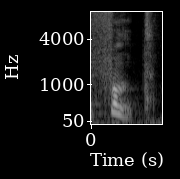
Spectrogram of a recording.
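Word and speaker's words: fmt: Pronuncian FUMT. Es muy raro para un estadounidense igual.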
